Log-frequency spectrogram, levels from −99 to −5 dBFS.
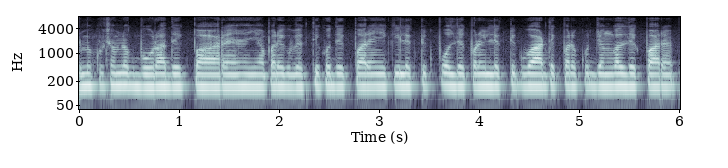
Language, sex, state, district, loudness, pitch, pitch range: Hindi, male, Haryana, Rohtak, -21 LUFS, 150 Hz, 145-150 Hz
